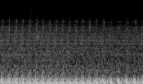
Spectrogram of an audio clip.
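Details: 2007 Harley-Davidson Sportster 1200 fuel-injected, lumpy uneven idle with a missing beat each cycle, checked by stethoscope on each injector: only the rear cylinder firing; front injector not working, dead front cylinder.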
